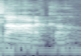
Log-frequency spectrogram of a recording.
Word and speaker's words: Sadako: Is it Sadako? Is that the correct pronunciation? Sadako, yes. Okay.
